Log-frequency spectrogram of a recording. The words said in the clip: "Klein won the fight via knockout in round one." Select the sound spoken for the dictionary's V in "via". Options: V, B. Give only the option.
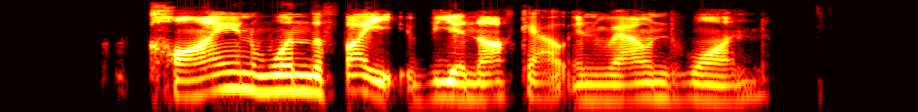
V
